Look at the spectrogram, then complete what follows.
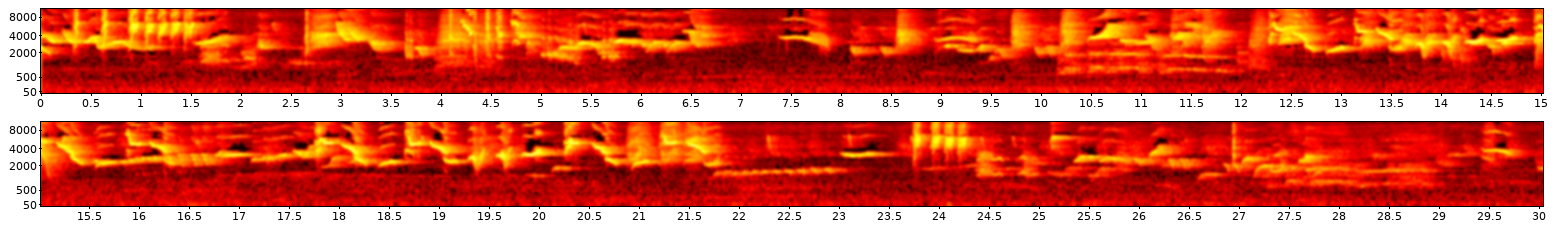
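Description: Oriental magpie-robin (kacer) singing a varied song of quick whistled phrases that slide up and down, mixed with harsh buzzy notes, breaking off briefly a few times.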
